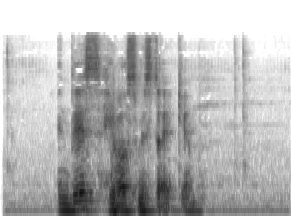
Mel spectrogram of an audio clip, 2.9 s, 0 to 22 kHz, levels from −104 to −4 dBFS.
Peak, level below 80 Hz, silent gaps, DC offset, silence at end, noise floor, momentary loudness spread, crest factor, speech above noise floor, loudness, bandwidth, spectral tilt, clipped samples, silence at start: -4 dBFS; -52 dBFS; none; under 0.1%; 0.85 s; -52 dBFS; 12 LU; 20 dB; 32 dB; -21 LUFS; 11.5 kHz; -5.5 dB/octave; under 0.1%; 0.6 s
